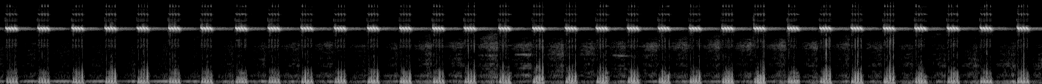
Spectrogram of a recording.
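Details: Loud, clear "krik krik" of a cricket used to tutor cage birds: a very even train of short piercing chirps, slightly over three per second, with only a soft low background hum.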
